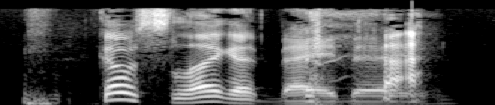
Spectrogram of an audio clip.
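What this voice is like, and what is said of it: Bad Austin Powers-style impression. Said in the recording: “I imagine Bruce Arians dressed up as Austin Powers... It's a terrible impersonation... It's pretty bad... Yeah, it's bad.”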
